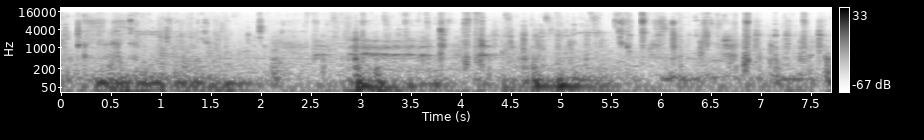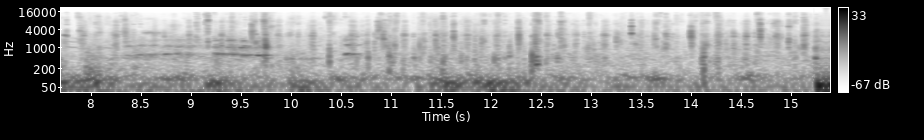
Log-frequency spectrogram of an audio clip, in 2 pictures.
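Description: Close-up eating sounds of people chewing bhature and chickpea curry: many small wet mouth clicks and smacks, with low thumps. Two short arching whine-like pitched sounds come about 3 and 9 seconds in.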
